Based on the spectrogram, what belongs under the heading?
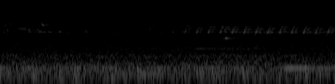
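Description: Near silence with faint bird chirping: a quick, evenly repeated run of high chirps starts about two seconds in.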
